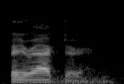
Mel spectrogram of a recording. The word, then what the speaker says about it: Bayraktar: Bayraktar. Apparently that's how you say it.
